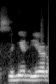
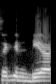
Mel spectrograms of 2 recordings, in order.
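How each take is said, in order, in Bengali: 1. 'year' শব্দটি y ধ্বনি দিয়ে শুরু হয়। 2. 'year' শব্দটি d ধ্বনি দিয়ে শুরু হয়। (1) "সঠিক উচ্চারণটা হবে সেকেন্ড ইয়ার" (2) "সেকেন্ড ইয়ার না বলে সেকেন্ড ডিয়ার বলে ফেলে"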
